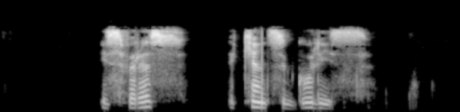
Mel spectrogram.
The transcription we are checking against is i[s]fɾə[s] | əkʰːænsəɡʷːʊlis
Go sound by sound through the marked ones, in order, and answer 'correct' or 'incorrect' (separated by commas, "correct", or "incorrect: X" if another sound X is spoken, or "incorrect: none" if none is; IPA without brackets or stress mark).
correct, correct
